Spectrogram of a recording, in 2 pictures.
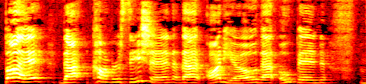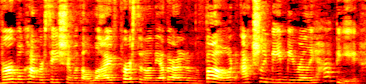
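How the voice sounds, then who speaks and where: A woman's voice: a little high, bright, forceful tone. A woman business coach giving a casual, emphatic motivational talk, slightly nasal and congested from a cold, repeating her key phrases.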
